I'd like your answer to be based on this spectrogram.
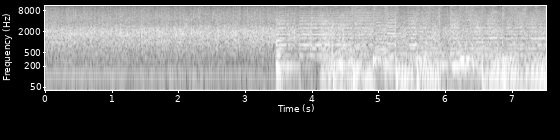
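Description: A studio audience at a Spanish-language TV variety show applauds in a dense, steady wash of clapping for a few seconds. Loud music then kicks in and carries on beneath the fading applause.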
